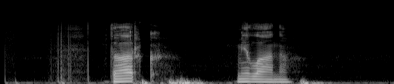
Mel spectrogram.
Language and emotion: Russian, neutral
